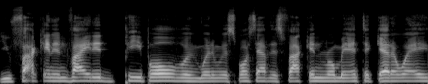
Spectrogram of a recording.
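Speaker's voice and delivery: put-on voice, fed up and complaining.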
